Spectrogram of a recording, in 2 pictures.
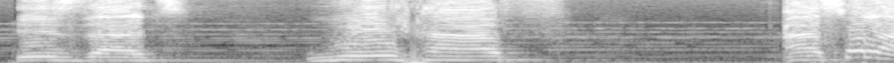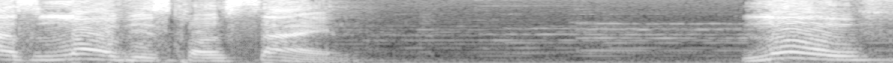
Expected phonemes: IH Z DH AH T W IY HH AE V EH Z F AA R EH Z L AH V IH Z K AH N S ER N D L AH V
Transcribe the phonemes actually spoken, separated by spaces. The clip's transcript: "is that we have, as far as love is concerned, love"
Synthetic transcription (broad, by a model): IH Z DH AH T W IY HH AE V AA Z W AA L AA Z L AH V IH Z K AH N S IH N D L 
